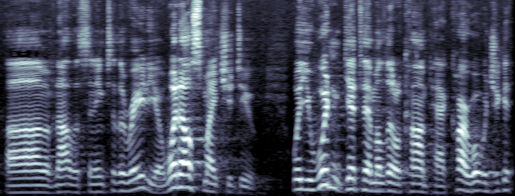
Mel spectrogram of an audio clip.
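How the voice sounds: Lively intonation in a natural reading voice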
